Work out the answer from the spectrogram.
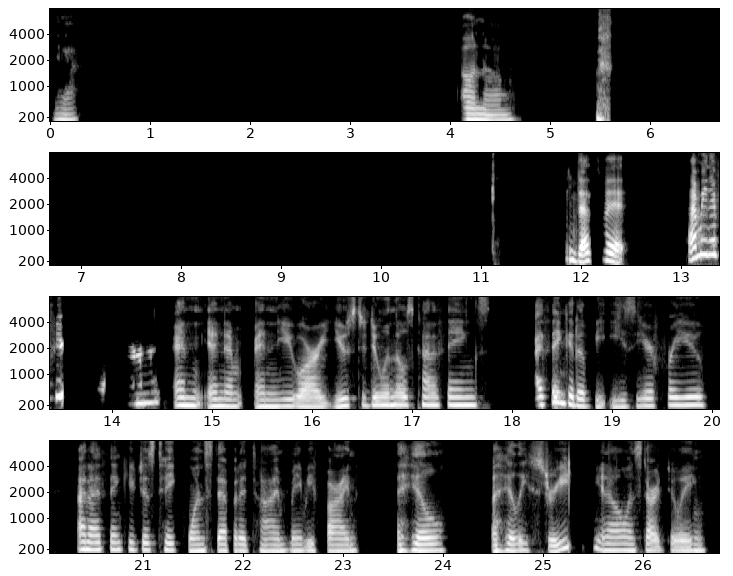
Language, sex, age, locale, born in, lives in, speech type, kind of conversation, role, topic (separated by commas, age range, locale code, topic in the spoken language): English, female, 50-54, en-US, United States, United States, conversation, unstructured, none, Where would you take your friends first if they visited tomorrow?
